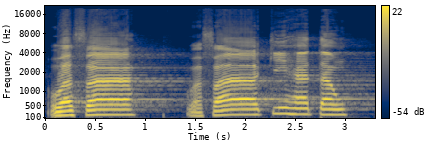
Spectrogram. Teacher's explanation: huruf fa dipanjangkan 2 harokat karena di depannya terdapat alif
